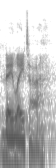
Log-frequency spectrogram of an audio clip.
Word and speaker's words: veleta: during the regional competition are there any alternate pronunciations just they later and can you repeat the origin one more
